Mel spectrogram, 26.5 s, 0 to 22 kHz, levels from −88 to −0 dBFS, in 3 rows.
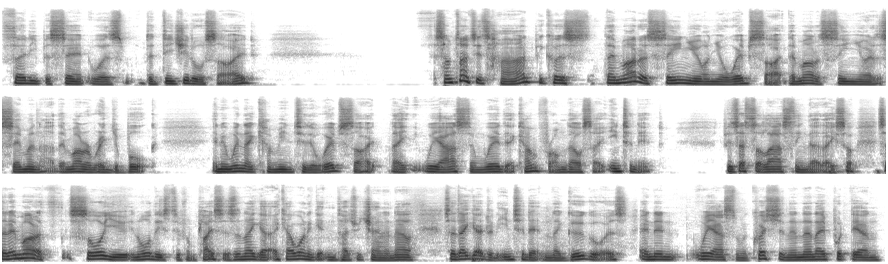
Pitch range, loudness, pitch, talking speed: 110-135 Hz, -23 LUFS, 120 Hz, 240 wpm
